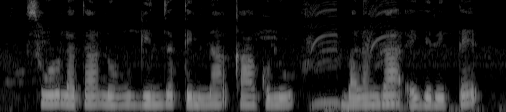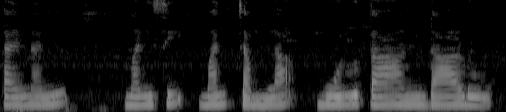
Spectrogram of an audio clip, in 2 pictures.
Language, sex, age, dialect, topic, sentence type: Telugu, female, 25-30, Telangana, agriculture, statement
